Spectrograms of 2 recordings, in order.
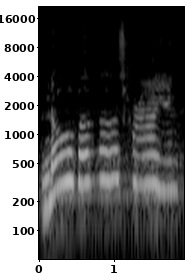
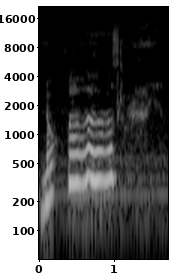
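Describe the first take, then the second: First: High, slow, voiced taunt; teasing singsong. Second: High, slow teasing whisper; mock whisper. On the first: Recapper taunts the crying character, slow high singsong. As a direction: croon it high and slow to mock her. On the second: Recapper whispers a taunt at the crying character, slow whisper. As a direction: breathe it out high and slow to tease. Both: Mocking Nova's tears.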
